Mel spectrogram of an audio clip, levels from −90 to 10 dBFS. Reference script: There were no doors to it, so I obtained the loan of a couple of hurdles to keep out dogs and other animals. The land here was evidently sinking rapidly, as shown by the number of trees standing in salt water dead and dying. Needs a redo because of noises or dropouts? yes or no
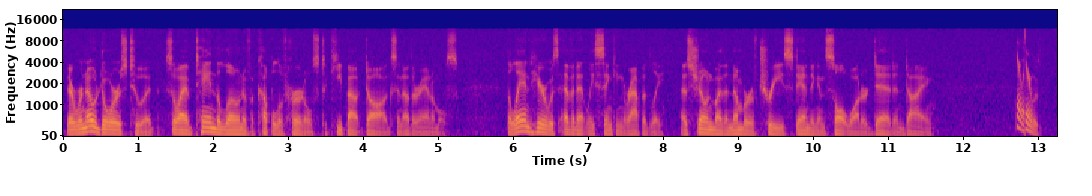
yes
